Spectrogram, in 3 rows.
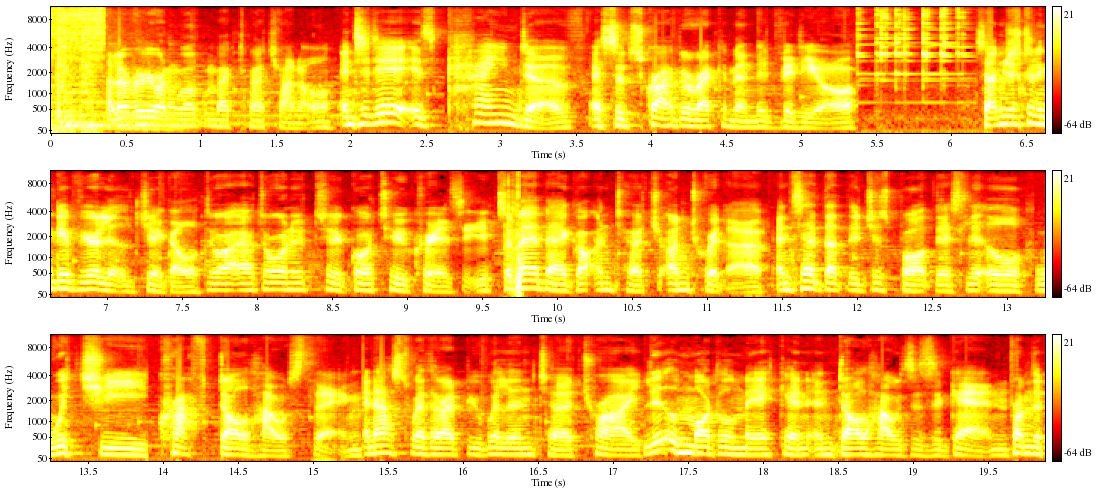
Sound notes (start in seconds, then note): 5.4 cow Bell Jingle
